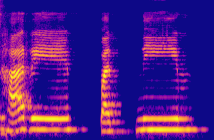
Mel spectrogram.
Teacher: There is no fur sound as such. But what happens in Upadmaniya is we need to use both our lips to chant. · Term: Upadmaniya pronunciation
